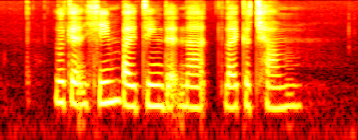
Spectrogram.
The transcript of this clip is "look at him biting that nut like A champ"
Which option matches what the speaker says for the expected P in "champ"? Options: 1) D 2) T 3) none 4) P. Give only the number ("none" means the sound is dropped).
3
